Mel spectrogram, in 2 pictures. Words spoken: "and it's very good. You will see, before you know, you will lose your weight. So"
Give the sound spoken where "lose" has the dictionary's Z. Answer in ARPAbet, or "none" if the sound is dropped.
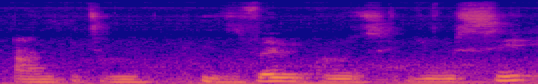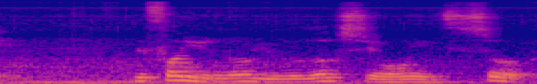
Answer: S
